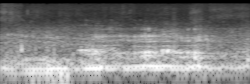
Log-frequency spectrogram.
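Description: Lion growling: a low, pulsing growl lasting nearly two seconds, part of an aggressive squabble in which a male lion keeps pressing another lion.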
